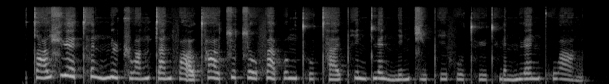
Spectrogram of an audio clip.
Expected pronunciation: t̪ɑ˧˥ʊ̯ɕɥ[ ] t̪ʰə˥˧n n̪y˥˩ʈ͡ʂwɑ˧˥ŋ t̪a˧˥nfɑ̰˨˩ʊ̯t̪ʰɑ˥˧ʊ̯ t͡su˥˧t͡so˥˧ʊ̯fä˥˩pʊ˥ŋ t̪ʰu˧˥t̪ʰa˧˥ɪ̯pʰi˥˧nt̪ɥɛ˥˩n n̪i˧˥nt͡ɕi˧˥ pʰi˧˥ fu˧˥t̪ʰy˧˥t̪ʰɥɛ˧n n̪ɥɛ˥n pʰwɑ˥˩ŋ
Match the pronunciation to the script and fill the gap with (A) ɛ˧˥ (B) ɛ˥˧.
B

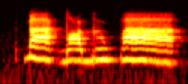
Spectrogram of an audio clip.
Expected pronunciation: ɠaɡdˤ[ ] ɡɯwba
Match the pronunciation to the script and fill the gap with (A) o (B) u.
B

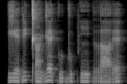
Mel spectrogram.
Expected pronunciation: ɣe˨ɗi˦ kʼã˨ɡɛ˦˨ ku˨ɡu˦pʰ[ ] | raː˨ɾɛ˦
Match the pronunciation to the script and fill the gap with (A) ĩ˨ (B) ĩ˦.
B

